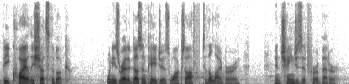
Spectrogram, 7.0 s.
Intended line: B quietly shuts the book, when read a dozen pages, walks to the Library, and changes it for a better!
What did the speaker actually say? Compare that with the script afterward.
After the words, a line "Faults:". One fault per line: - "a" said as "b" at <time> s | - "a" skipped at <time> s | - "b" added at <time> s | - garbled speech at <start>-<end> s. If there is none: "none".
B quietly shuts the book, when he's read a dozen pages, walks off to the Library, and changes it for a better!
Faults:
- "he's" added at 2.2 s
- "off" added at 3.7 s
